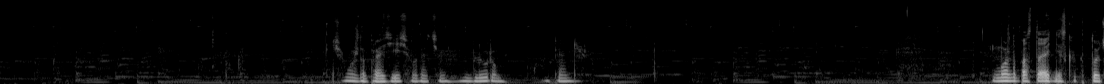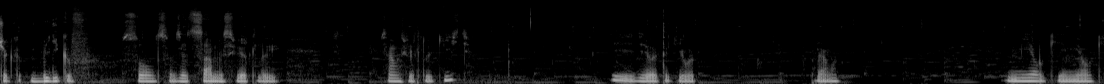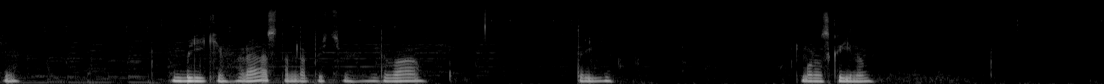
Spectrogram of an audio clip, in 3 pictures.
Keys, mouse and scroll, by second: 0.4 ctrl+z, 0.5-1.3 scroll down 2, 1.3 click, 2.2 ctrl+z, 2.5-6.4 drag, 6.4 f, 6.9-7.9 drag, 7.9 scroll down 1, 8.1-9.2 middle drag, 9.2-9.7 scroll up 1, 11.3 click, 11.6-13.2 middle drag, 13.2 click, 14.9 click, 15.4-16.8 middle drag, 16.8 f, 17.8 click, 18.5 ctrl+z, 18.9 f, 19.6-27.9 drag, 27.9-28.8 scroll down 9, 28.8-29.5 scroll up 10, 29.5-32.2 scroll down 1, 32.2-33.1 drag.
